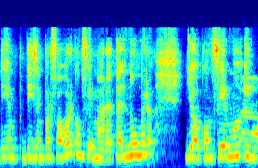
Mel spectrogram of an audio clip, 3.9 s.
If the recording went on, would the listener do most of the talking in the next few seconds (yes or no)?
no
